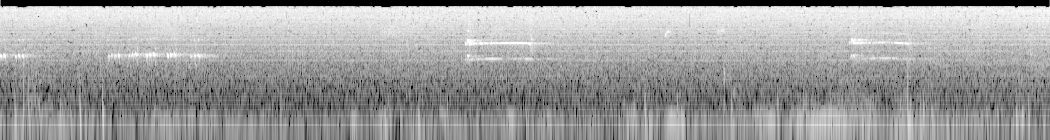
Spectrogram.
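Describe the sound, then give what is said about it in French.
A woodpecker gives a short, high call while flying, then two sharp alarm calls a few seconds apart, each clear above a steady low rumble. “Puis les deux suivants, c'était plutôt des cris d'alarme pour justement nous, je pense.”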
